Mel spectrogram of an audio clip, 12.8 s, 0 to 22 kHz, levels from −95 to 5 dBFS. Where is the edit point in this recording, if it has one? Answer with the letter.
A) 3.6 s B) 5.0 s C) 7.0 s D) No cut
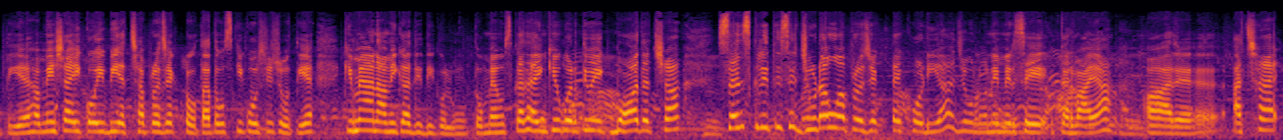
D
